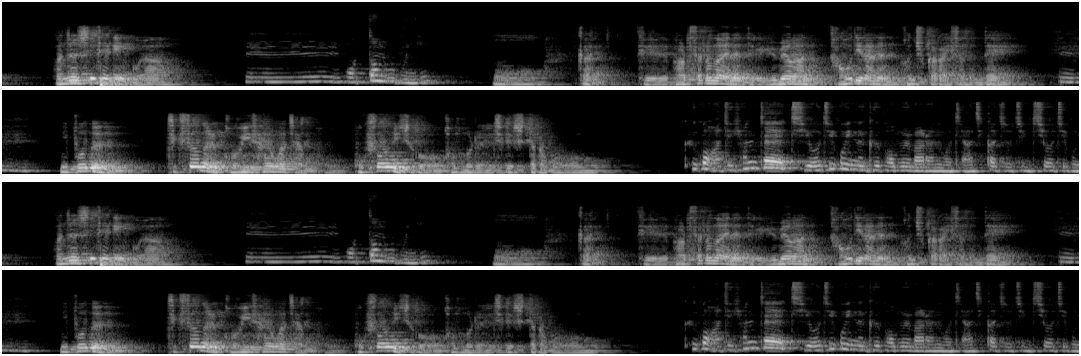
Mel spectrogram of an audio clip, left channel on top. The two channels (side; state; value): right; quieter; 3.9 dB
